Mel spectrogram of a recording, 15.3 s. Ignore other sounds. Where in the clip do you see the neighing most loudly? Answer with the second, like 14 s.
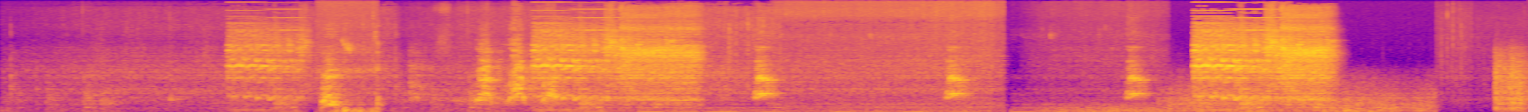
12 s.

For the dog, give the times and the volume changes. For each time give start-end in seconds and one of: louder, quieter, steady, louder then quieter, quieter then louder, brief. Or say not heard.
3.1-11.6 quieter.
